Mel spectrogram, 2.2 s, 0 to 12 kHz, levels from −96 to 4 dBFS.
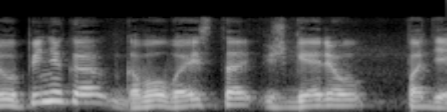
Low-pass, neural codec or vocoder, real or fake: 7.2 kHz; none; real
